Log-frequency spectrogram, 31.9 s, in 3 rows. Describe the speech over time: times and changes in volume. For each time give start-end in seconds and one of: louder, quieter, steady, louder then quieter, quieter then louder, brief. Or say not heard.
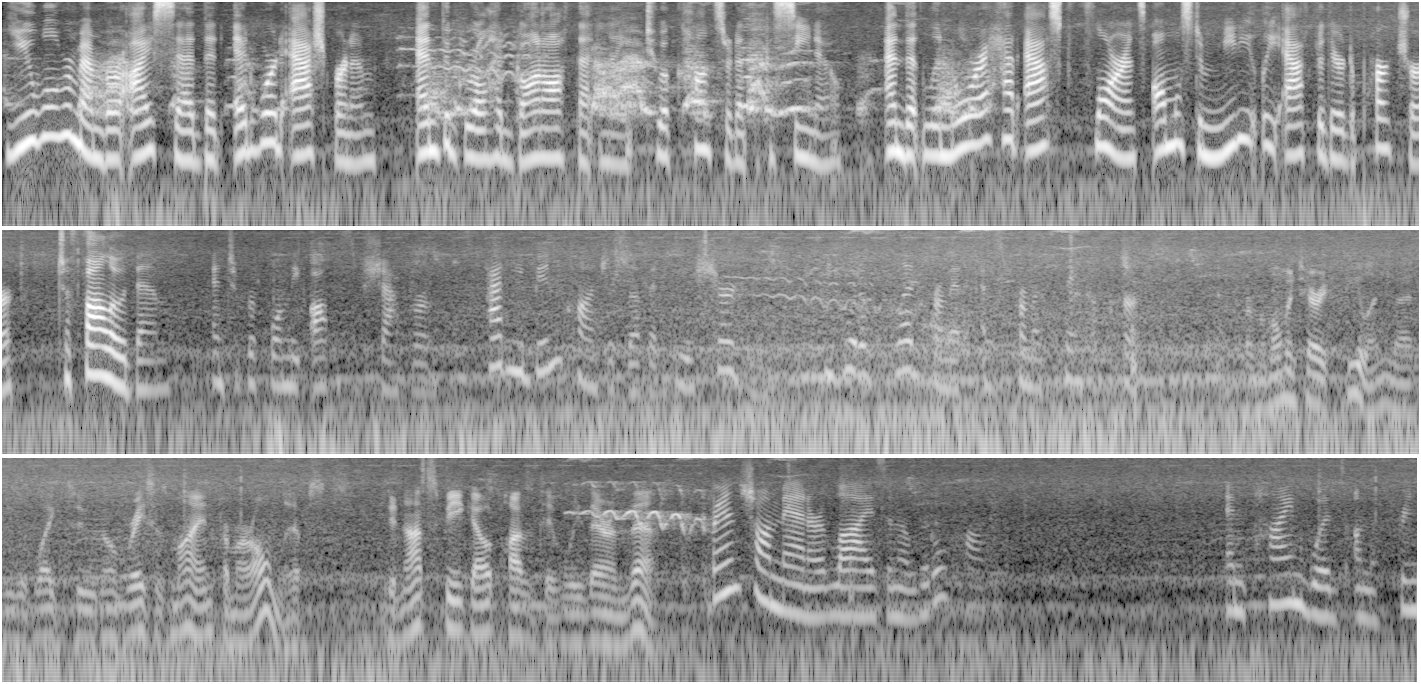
0.0-28.6 quieter
30.3-31.8 brief.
